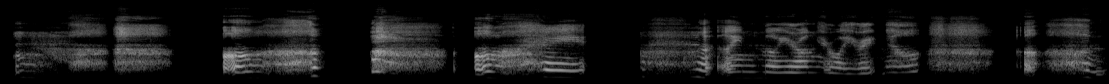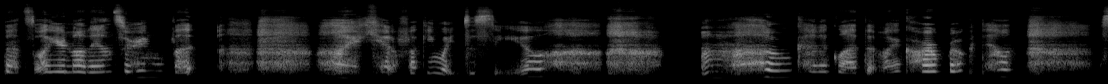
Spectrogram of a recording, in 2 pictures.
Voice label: VOICEMAIL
